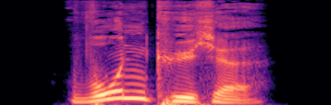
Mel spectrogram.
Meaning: eat-in kitchen
- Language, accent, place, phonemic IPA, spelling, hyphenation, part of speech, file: German, Germany, Berlin, /ˈvoːnˌkʏçə/, Wohnküche, Wohn‧kü‧che, noun, De-Wohnküche.ogg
